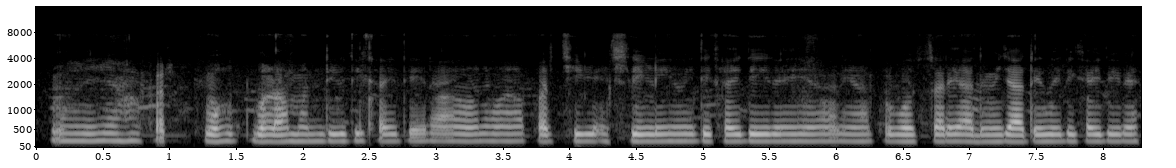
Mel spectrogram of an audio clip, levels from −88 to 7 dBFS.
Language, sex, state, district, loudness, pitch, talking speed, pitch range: Hindi, male, Chhattisgarh, Rajnandgaon, -29 LUFS, 180 Hz, 225 wpm, 180-185 Hz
